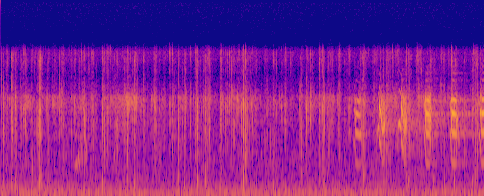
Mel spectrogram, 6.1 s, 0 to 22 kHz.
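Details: Turkey flock being fed in brush about 300 ft behind a house near a field, marshy area and pine plantation; rapid overlapping clucks and gobbling notes over a steady low rumble.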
